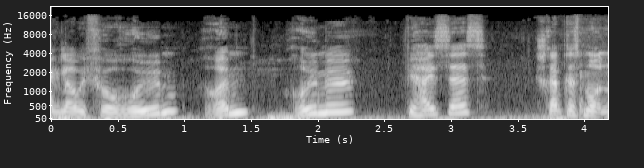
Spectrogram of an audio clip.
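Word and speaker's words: Rømø: Man sagt aber immer Röhmö. Die sagen Röhmö. Wird das nicht so, auch so geschrieben? Ja, geschrieben wird das so, aber ich glaube, das wird Röhm ausgesprochen.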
